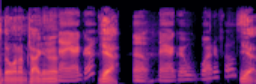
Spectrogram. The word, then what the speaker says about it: Niagara: Niagara Falls.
